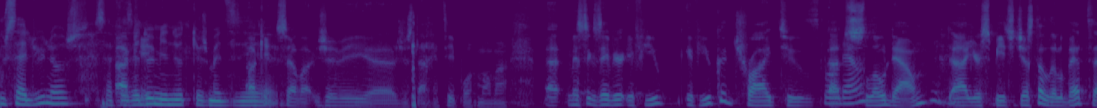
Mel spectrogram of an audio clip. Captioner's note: speaking French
